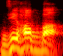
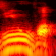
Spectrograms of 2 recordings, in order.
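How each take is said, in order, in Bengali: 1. মাঝের অংশটি h দিয়ে এবং দ্বিত্ব b দিয়ে উচ্চারিত হয়। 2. মাঝের অংশটি u এবং তারপর bh হিসেবে উচ্চারিত হয়। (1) "আপনি দেখেন তো এরকম কি উচ্চারণ করেন? আরে না ভাই" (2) "এটা হবে উচ্চারণ আজকে থেকে জিউভা"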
